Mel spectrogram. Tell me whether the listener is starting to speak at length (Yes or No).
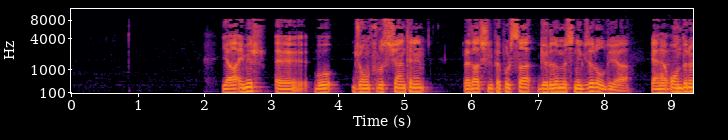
No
